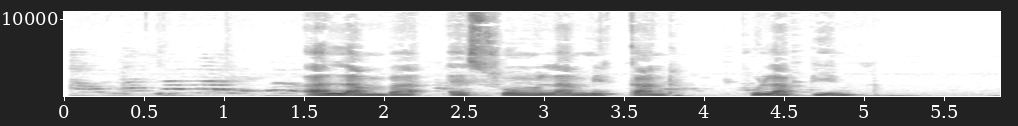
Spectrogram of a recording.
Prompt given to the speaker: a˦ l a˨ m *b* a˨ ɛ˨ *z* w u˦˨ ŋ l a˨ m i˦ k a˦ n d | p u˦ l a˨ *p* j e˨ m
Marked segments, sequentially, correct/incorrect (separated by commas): correct, incorrect, correct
